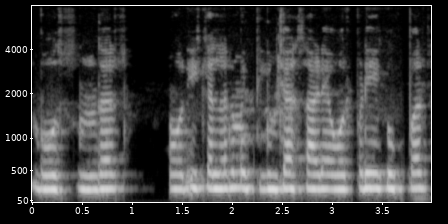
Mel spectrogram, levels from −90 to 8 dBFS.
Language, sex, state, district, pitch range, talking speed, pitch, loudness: Rajasthani, female, Rajasthan, Churu, 220-230 Hz, 210 wpm, 225 Hz, -13 LUFS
